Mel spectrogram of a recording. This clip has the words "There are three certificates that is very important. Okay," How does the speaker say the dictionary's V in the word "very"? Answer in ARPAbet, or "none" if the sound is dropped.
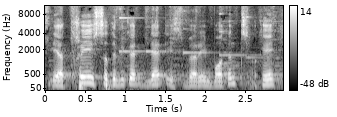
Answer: V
